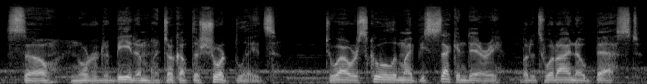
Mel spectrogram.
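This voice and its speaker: A man voicing a determined swordsman demon in a video game, explaining things in a measured way. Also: low-pitched, fairly even intonation. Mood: earnest, resolute. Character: determined swordsman demon, stoic younger brother to a master. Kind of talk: English video game voice acting. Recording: game music under the voice.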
